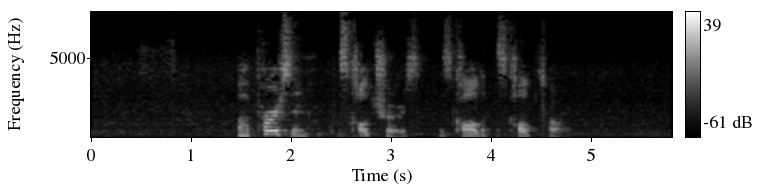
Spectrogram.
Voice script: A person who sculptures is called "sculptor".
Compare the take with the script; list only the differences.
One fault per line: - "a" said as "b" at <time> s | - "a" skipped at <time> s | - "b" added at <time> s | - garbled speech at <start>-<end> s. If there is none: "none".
none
